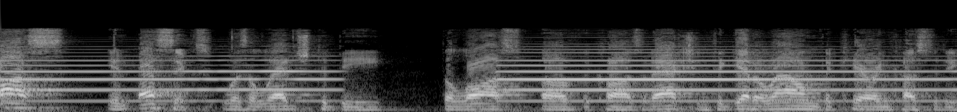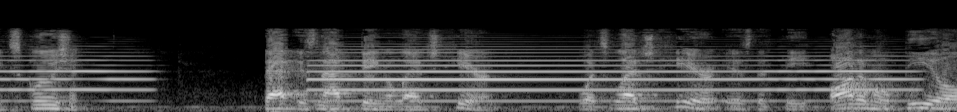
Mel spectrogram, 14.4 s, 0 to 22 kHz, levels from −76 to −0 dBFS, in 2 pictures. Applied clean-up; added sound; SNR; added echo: none; Wind instrument, woodwind instrument; -2 dB; none.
